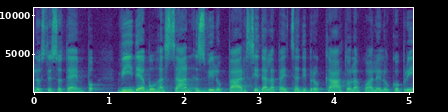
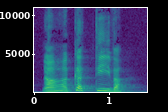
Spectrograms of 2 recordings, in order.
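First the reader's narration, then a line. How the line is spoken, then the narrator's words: Exclaimed. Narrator (Italian): esclamò essa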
